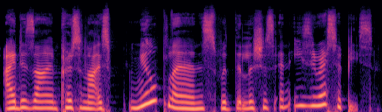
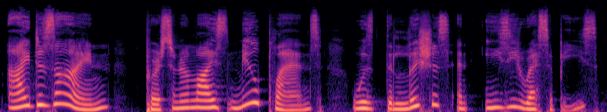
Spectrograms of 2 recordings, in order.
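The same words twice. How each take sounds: First: It is read quickly and naturally. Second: It is read very slowly.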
